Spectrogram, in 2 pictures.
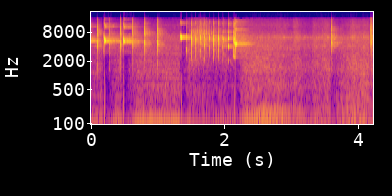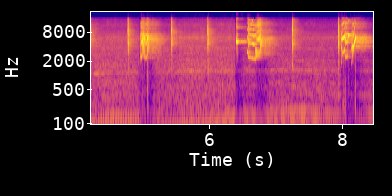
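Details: Lovebird calling in scattered sharp chips, with a quick run of rapid ticks in the middle and a few buzzy squeaks later over a soft low background hum.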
